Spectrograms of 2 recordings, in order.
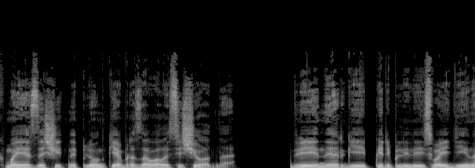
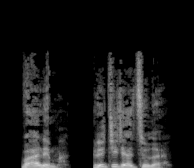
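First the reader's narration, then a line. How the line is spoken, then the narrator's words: Shout. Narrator (Russian): крикнул пилотом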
